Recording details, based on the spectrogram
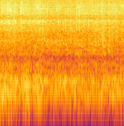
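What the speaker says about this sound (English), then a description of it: "So I just make sure I wash them off." Red potatoes are washed under a running kitchen tap, a steady, close hiss of flowing water splashing into the sink with no break.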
